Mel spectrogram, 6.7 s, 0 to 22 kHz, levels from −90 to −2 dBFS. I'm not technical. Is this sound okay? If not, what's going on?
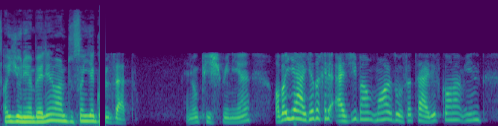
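No, not quite. At about 1.33 s the sound drops out for a split second, under a tenth of a second, and from then to the end it's duller, boxier and a bit quieter, with faint new background noise underneath. Nothing above 3.8 kHz gets through after that point. That's what you hear when the input has switched to a poorer device, most likely another microphone or a headset's call mode taking over mid-recording.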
